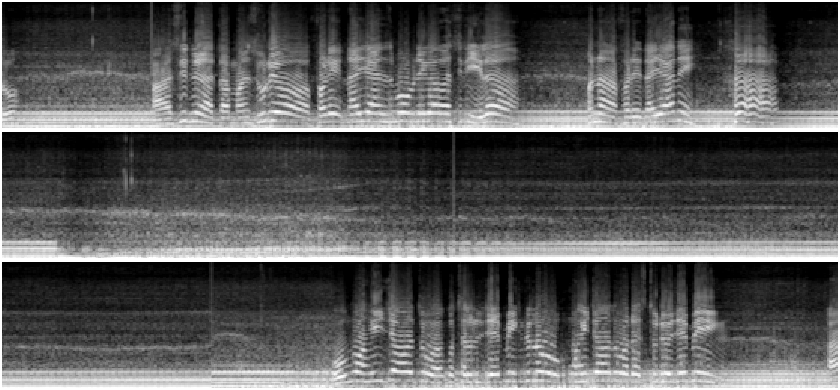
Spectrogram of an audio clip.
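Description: A motorcycle engine hums steadily and revs up as the bike speeds along.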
